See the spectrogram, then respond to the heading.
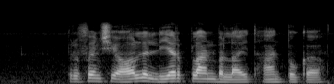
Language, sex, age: Afrikaans, male, 19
